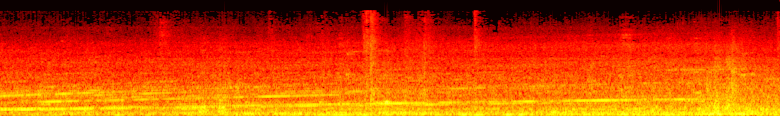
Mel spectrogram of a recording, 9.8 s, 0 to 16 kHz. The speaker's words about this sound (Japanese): 3番ホームから電車が発車いたします。危険ですから黄色い線の内側までお下がりください。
